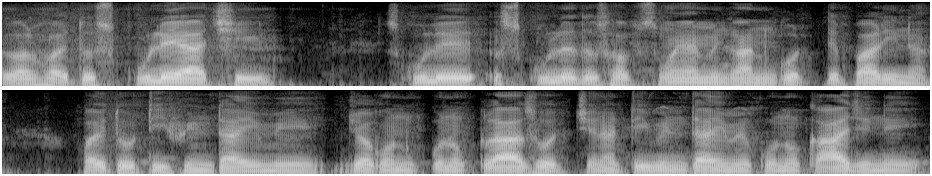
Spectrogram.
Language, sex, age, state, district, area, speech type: Bengali, male, 18-30, West Bengal, Darjeeling, urban, spontaneous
